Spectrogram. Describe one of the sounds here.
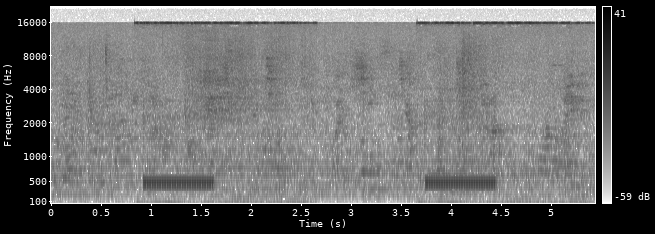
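A ringing tone beeps through a telephone handset.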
